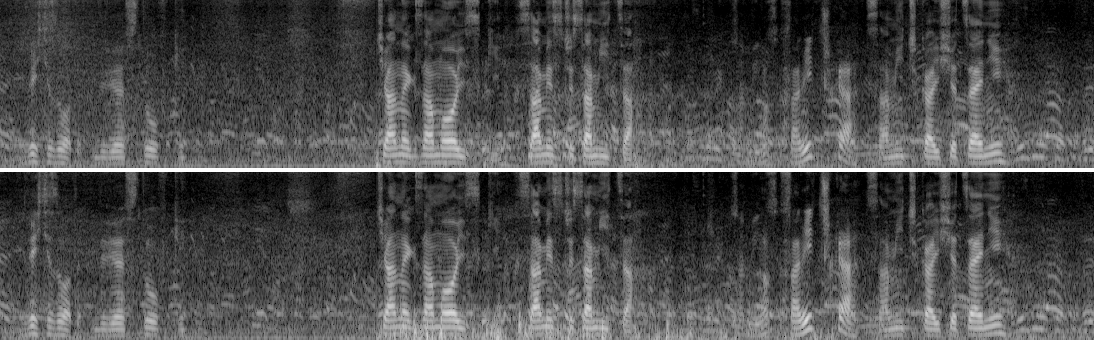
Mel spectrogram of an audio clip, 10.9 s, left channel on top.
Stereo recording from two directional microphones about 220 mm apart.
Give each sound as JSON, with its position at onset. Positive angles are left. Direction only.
{"t": 0.3, "sound": "speech", "side_deg": -35}
{"t": 1.1, "sound": "speech", "side_deg": -10}
{"t": 3.8, "sound": "speech", "side_deg": 5}
{"t": 7.3, "sound": "a man's voice", "side_deg": -50}
{"t": 8.8, "sound": "speech", "side_deg": 0}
